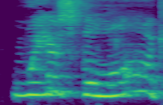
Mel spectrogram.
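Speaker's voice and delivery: a high, alarmed cry of "Where's the log?"; panicked little robot calling out; anxious cry. A narrator's reading. Robot finds the empty bed, crying out in alarm. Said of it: "he cried".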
